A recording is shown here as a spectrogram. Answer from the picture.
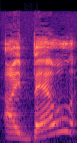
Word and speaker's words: Ibel: But you might have seen Ibel, or Ibel, actually, is how you pronounce this, in a couple of our other episodes during the intro and outro.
